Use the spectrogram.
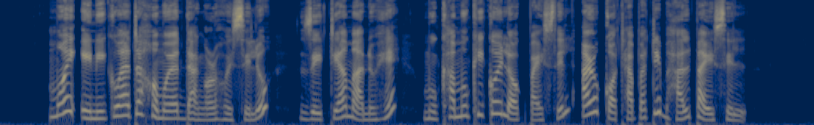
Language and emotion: Assamese, happy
